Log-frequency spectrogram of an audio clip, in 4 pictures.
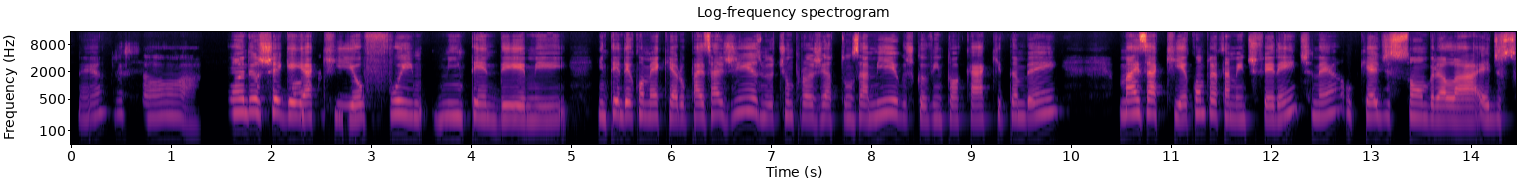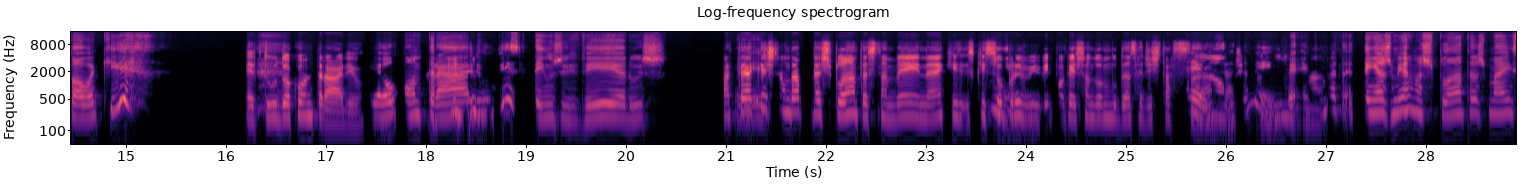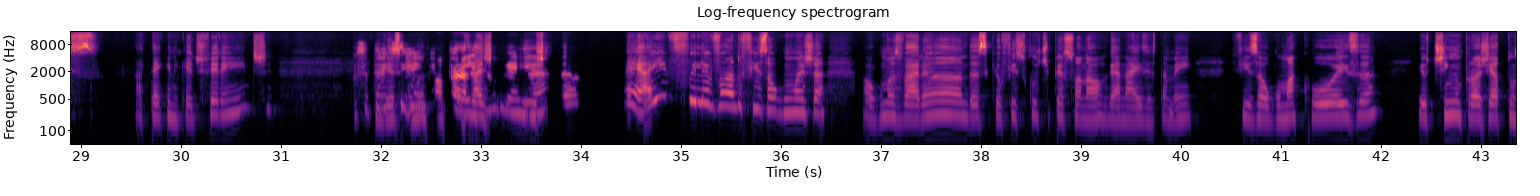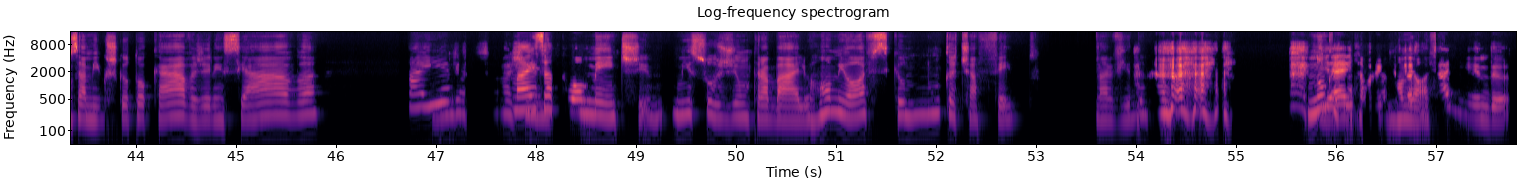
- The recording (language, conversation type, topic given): Portuguese, podcast, O que faz você sentir orgulho do seu trabalho?
- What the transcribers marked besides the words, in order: static; distorted speech; chuckle; chuckle; other background noise; in English: "organizer"; laugh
